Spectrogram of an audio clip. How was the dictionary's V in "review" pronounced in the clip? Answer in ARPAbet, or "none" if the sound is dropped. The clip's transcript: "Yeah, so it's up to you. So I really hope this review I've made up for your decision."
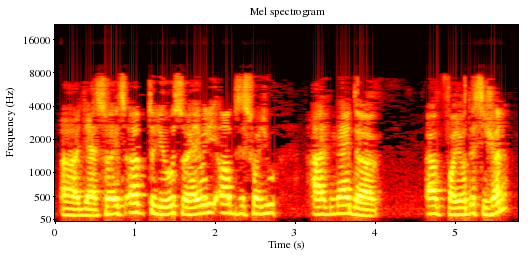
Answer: none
